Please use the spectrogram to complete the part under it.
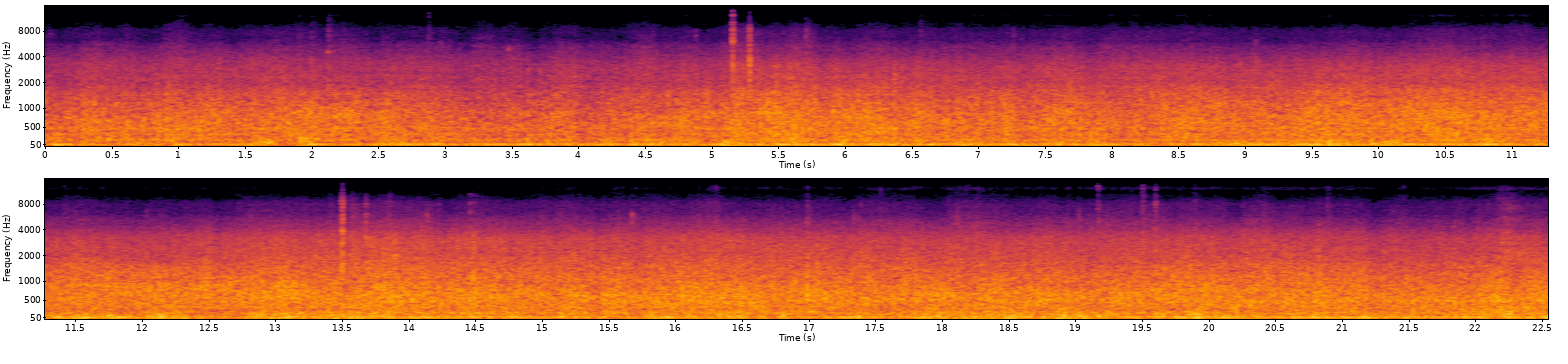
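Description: A bicycle chain and drivetrain whir steadily.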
